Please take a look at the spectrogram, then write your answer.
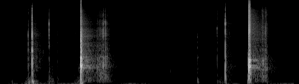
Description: open-surprise-box-afilnqo5.wav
